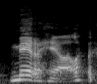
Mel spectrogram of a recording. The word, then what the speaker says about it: Merheal: We haven't discussed how do you pronounce Merheal in English. I think we should just say Merheal. Yeah. Because that is the real way to pronounce it.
